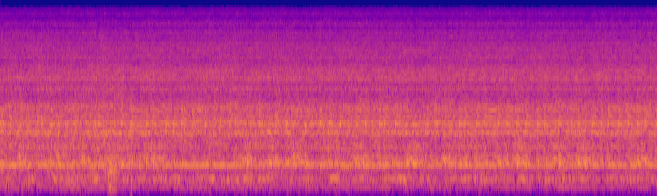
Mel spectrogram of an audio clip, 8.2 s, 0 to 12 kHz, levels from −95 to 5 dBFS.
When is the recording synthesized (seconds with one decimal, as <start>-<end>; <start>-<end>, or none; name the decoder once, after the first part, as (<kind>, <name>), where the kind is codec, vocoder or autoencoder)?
0.0-1.2 (autoencoder, DAC-VAE); 2.3-4.4; 5.0-5.7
